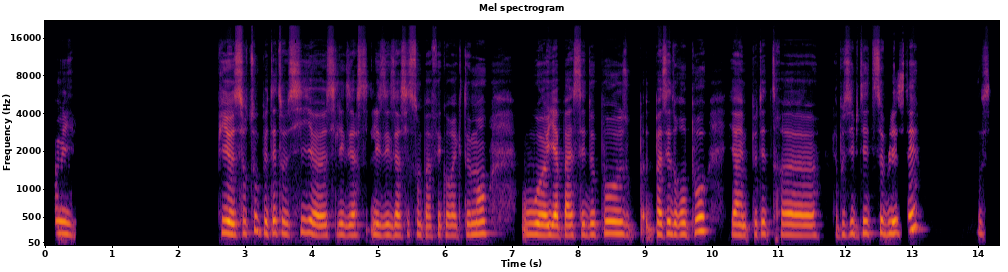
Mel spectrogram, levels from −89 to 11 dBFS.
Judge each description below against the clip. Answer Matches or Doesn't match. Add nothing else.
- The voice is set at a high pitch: Matches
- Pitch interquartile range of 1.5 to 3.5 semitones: Matches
